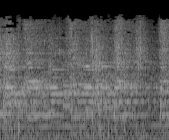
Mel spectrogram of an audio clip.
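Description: Upbeat banjo-led country music playing, with a troupe of cloggers' tap shoes striking the stage in quick rhythmic clicks over it.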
